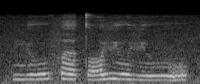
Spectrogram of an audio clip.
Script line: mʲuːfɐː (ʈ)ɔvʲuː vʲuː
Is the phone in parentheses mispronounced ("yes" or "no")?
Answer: yes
